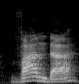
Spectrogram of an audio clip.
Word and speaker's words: Vanda: that they are anyway vanda that's that's how you say her name vandas real ancestry was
